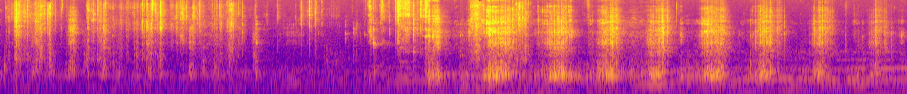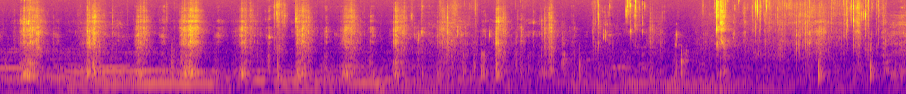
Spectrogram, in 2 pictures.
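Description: Close-miked chewing and crunching of a mouthful of kettle-cooked jalapeño potato chips and a toasted sub sandwich, in a steady rhythm of about two chews a second that is loudest in the middle stretch.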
